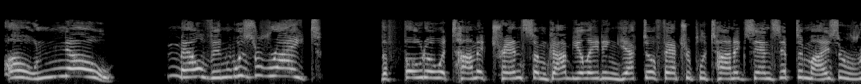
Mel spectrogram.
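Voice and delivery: high-pitched, alarmed outburst; high, frantic boy's cry; panicked cry. A narrator's reading. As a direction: wail the technobabble in rising panic. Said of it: "Harold cried convolutedly".

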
